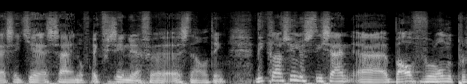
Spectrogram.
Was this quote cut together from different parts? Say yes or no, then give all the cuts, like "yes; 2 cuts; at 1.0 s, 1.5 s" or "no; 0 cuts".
no; 0 cuts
